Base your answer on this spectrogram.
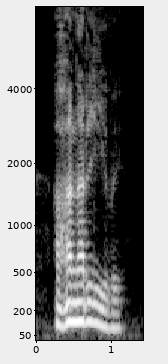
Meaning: vain, arrogant
- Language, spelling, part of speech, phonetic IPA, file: Belarusian, ганарлівы, adjective, [ɣanarˈlʲivɨ], Be-ганарлівы.ogg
